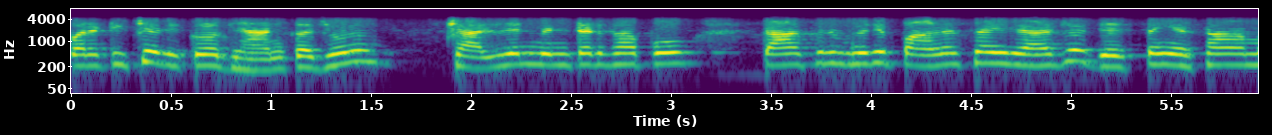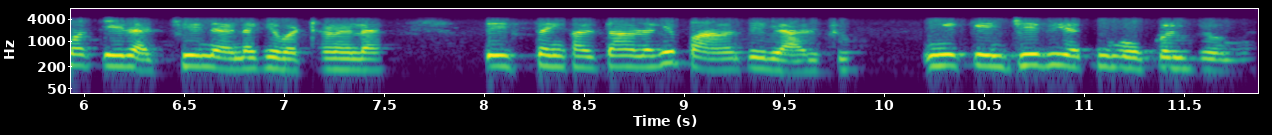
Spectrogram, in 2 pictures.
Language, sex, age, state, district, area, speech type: Sindhi, female, 45-60, Maharashtra, Thane, urban, conversation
